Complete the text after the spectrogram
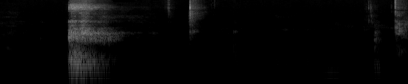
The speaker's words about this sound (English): I'm sorry I had problems with, you know, coughing with this cold. Hopefully by next week it'll be cleared up, and I won't be coughing in your face.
